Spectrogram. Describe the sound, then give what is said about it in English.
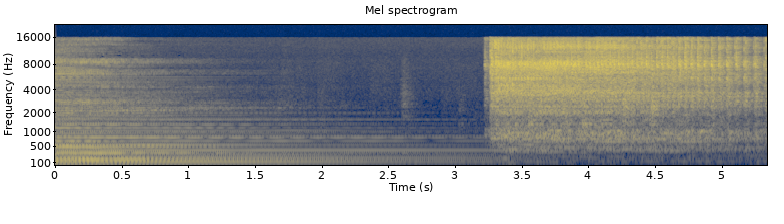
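A prize wheel is spun, giving loud rapid clattering ticks that loosen and slow toward the end, after a sustained droning tone that fades. “I'm going to spin the wheel of eight”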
